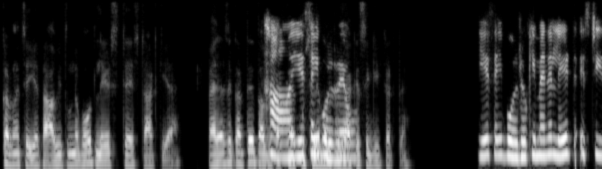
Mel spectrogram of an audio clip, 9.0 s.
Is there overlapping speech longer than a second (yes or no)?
yes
